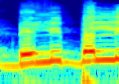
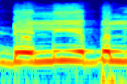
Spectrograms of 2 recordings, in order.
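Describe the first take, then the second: First: It is said with three syllables, de-li-ble. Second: It is said with four syllables, de-li-a-ble. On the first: The speaker calls it right. "डेलीबल ही है" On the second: The speaker calls it wrong. "ये डेलीएबल नहीं है"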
